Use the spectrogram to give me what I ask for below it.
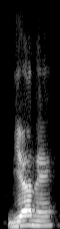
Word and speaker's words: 미안해: So you don't pronounce he? 미안해. Okay. Like that 미안해.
